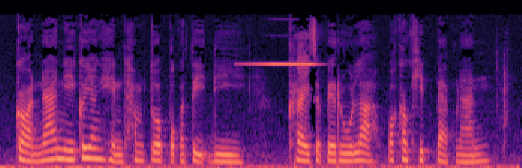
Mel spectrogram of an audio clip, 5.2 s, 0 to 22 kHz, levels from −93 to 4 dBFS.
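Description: At 2.35 s a microphone starts picking up the loudspeaker it is feeding, and around 4.6 kHz the loop's gain climbs past unity, producing loudspeaker feedback squeal. That single frequency reinforces itself on every pass, swelling over about 0.4 s into a piercing whistle that rises to about 5 dB above the speech. It holds as a steady, narrow tone until it stops at 3.33 s.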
